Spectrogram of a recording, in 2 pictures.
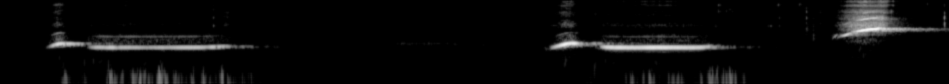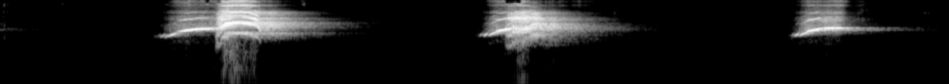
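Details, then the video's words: Male green ringneck parakeet, said to talk and say words like mithu; steady lower whistled notes near the start, then rising high whistles joined to harsh broad screeches, six bursts spaced over about ten seconds. "green ringneck Talking male"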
